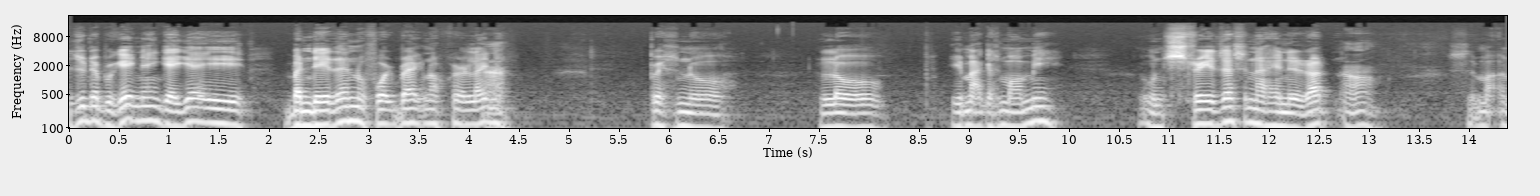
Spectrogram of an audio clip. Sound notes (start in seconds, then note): none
